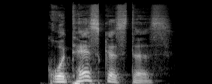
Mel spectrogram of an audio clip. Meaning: strong/mixed nominative/accusative neuter singular superlative degree of grotesk
- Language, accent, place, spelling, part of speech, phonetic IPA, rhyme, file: German, Germany, Berlin, groteskestes, adjective, [ɡʁoˈtɛskəstəs], -ɛskəstəs, De-groteskestes.ogg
